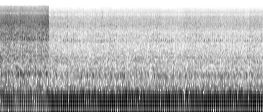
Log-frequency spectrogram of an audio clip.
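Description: A propeller engine drones steadily, heard from inside the cockpit.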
